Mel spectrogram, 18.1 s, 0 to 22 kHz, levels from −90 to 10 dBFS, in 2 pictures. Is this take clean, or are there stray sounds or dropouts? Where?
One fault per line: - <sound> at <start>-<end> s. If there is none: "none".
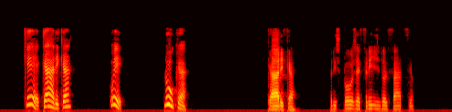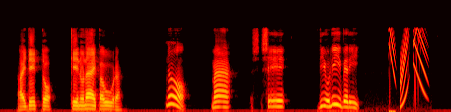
- chirp at 16.8-17.6 s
